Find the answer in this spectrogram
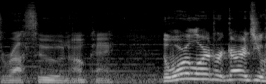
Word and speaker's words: Rathun: Oh, it's pronounced Rathun.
